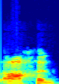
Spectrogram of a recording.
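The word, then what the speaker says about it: Aachen: I'm sure you know how to pronounce it. Aen. Yes, it's Aen.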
